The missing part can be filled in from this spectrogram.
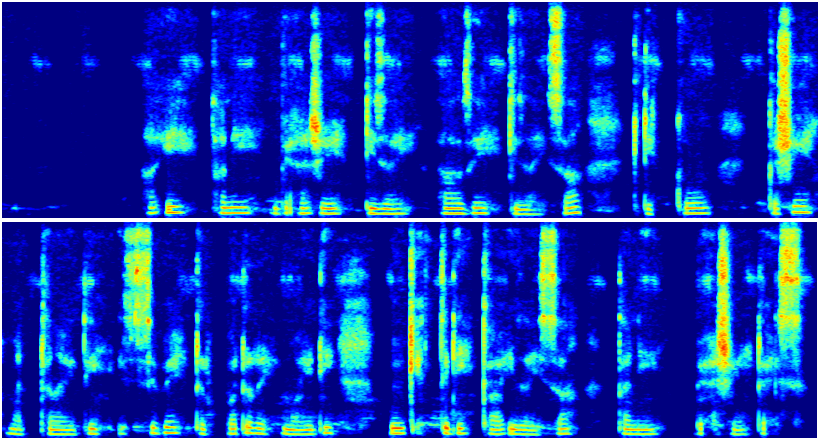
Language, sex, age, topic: Gamo, female, 25-35, government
